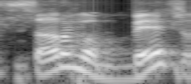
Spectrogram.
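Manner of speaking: retelling a gate mishap, laughing exasperation; mock exasperated curse. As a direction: blurt it out in half-amused frustration. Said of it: "And I'm like".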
